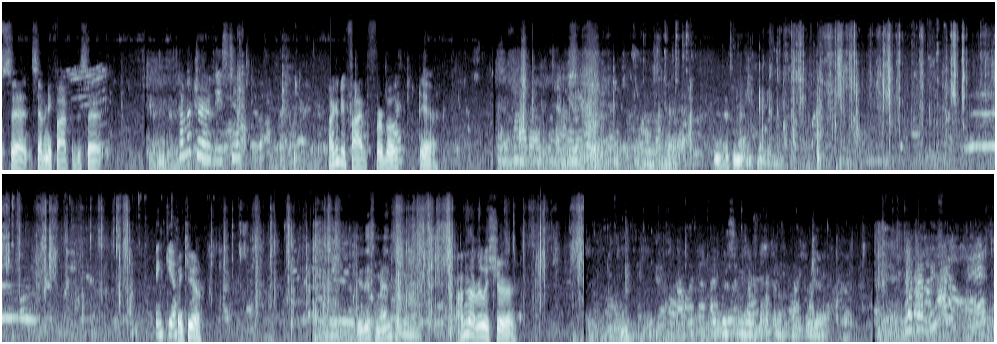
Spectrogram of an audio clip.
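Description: A man and a woman talk casually close by.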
